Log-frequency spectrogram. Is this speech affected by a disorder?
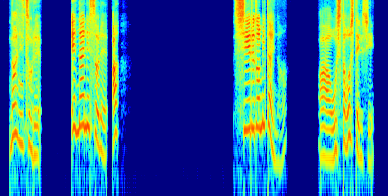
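No.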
